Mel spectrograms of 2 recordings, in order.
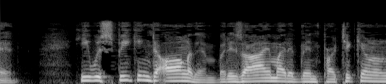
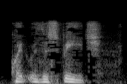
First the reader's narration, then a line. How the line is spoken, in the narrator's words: Bob said hoarsely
